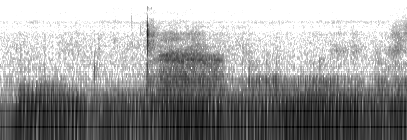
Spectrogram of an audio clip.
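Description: Domestic cat purring close by, a faint low rumble that comes in repeated spans, with a single sharp click about a second and a half in.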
